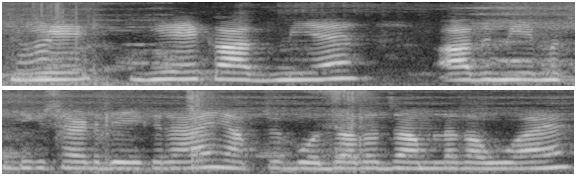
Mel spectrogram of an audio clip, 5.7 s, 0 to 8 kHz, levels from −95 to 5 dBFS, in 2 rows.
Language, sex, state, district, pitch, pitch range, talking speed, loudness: Hindi, male, Haryana, Jhajjar, 230 Hz, 220-245 Hz, 210 wpm, -17 LUFS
